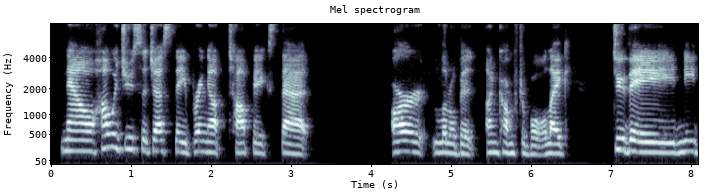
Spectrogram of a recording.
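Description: A woman with a plain, everyday voice, a fairly low pitch and a fairly slow pace, against a quiet background. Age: 50s. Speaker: podcast host and matchmaker. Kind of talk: interview.

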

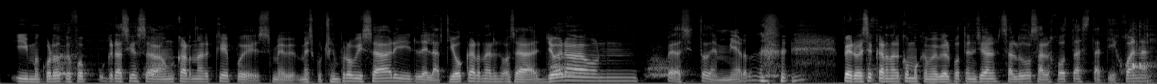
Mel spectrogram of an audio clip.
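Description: The man has a medium pitch and fairly even intonation. He talks at a moderate pace. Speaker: freestyle rapper. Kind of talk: casual chat.

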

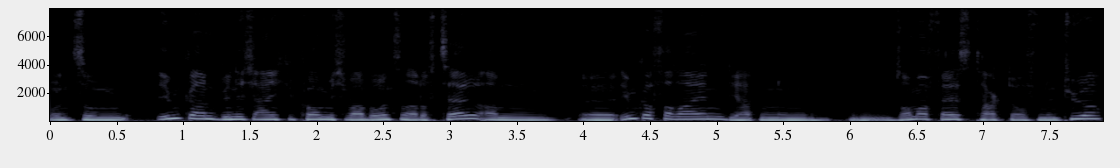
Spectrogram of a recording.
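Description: This man has a dark, mellow tone, a fairly high pitch and a somewhat breathy quality, with lively intonation and very even loudness. He goes at a moderate pace with hardly any pauses, the sound dry and close with no echo. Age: 30s. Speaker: beekeeper and farmer. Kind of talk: casual interview.

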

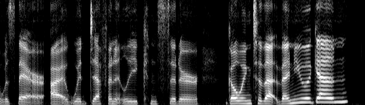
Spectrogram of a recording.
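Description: A woman with an ordinary speaking voice talks at a moderate pace in a medium pitch, dry and close with no echo, in a very clean recording with a silent background. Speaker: podcast co-host. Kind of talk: casual chat.

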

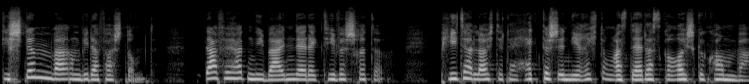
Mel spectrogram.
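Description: Someone is reading aloud in a natural voice, with fairly even intonation, against a quiet background.

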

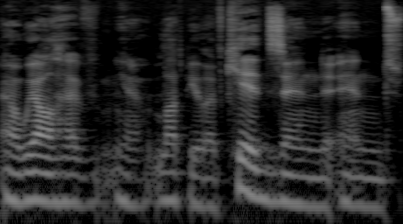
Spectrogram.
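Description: Recorded very cleanly with a silent background, a man with an American accent uses a normal speaking voice at medium pitch with fairly even intonation. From Michigan. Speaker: worship pastor, podcast co-host. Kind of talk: casual chat.

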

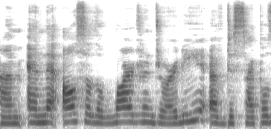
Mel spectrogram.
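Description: In an American accent, a woman talks at a medium pitch with fairly even intonation, in a plain, everyday voice. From US Pacific Northwest. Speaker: church planter. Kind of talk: casual interview.

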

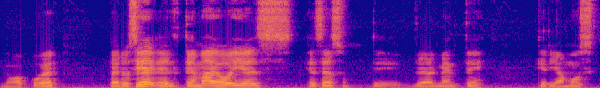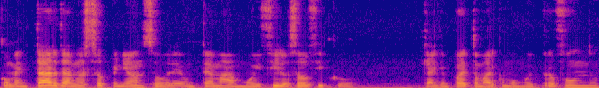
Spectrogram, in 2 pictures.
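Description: At a fairly slow pace, a man with a Costa Rican accent speaks at a medium pitch with ordinary pitch variation and big swings in loudness. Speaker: podcast co-host. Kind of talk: casual chat.

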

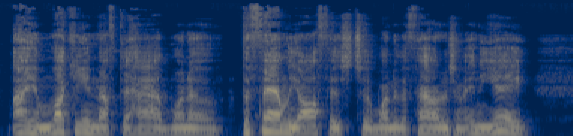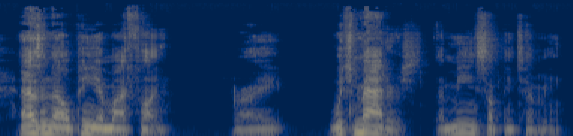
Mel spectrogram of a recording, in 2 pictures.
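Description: In a very clean recording with a silent background, an unremarkable speaking voice goes along fairly quickly, its pitch varying in an ordinary way. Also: man, fairly high pitch for a man. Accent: American. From Baltimore, Maryland. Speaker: venture capital investor. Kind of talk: casual interview.

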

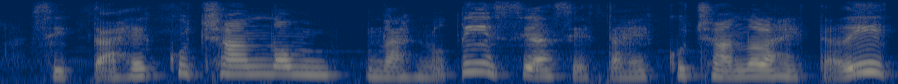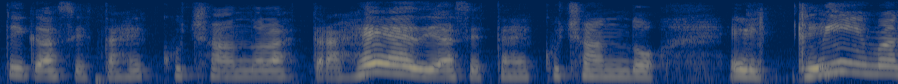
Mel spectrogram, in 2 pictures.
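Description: Talking at a fairly slow pace, a woman with a medium pitch moves through very wide pitch swings. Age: 50s. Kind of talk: devotional talk. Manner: informal, direct address to listener.

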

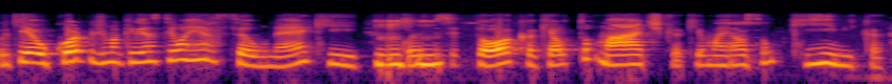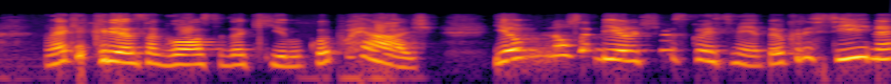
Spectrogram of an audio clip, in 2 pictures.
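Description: A woman with an unremarkable speaking voice talks at a fairly quick pace. Her pitch is fairly high and her intonation lively. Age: 20s. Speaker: digital marketing entrepreneur. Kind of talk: personal testimony in podcast interview.

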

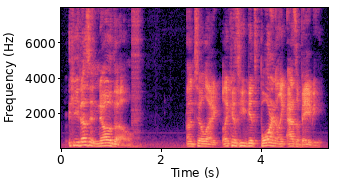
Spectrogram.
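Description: Fairly slow speech with ordinary pitch variation and very even loudness, over noticeable background noise. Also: man, fairly high pitch for a man. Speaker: podcast co-host. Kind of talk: casual banter.

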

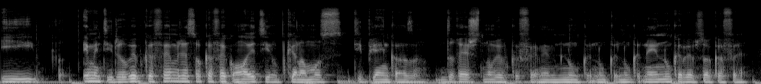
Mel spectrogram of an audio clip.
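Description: Noticeable background noise sits behind a man's voice. He talks at a very fast pace with a fairly low pitch. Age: 20s. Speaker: podcast host. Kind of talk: casual monologue. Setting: home bedroom at night. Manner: animated.

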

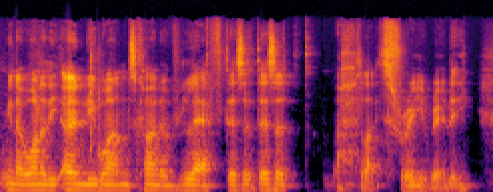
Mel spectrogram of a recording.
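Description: A man with a fairly low pitch speaks in an Essex accent. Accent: southern English (Essex). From Essex, England. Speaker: documentary filmmaker. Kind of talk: interview. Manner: halting, many fillers.

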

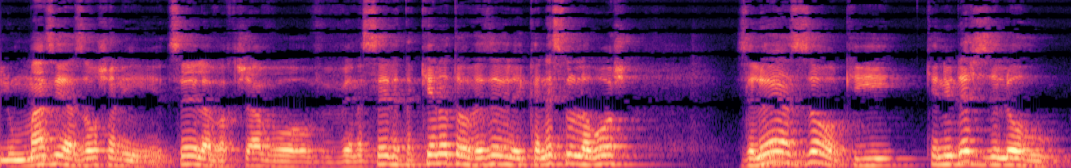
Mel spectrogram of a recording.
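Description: A man with a fairly high voice talks at a fairly quick clip, with audible room echo and noticeable background noise. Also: ordinary pitch variation. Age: 30s. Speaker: musician and musical creator. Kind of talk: interview.

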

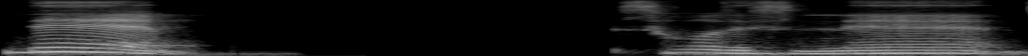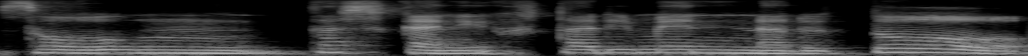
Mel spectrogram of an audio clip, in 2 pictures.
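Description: At a very slow pace, a woman talks with medium pitch and ordinary pitch variation. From Japan, Okinawa. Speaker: self-care coach. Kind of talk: casual chat. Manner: halting, many fillers.

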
